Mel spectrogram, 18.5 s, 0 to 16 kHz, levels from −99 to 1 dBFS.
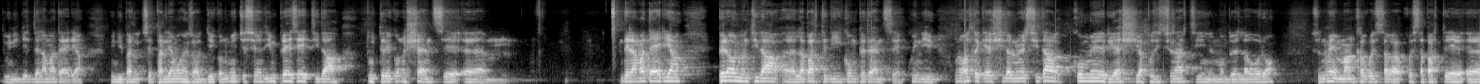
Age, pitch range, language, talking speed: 20-39, 115-145 Hz, Italian, 170 wpm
